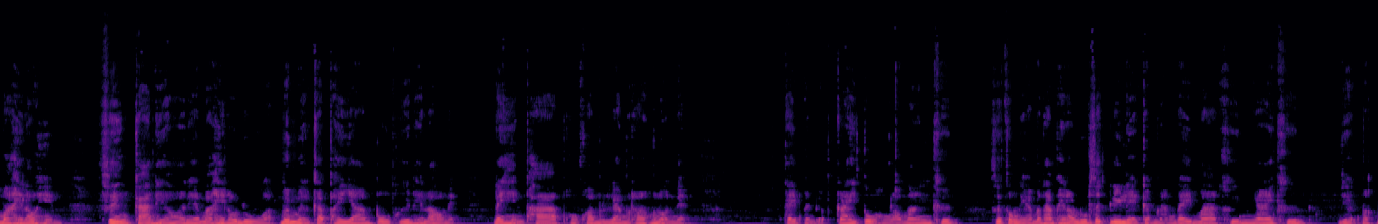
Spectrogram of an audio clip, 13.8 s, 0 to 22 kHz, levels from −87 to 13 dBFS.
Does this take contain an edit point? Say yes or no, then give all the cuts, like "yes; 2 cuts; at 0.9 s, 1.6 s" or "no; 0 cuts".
no; 0 cuts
